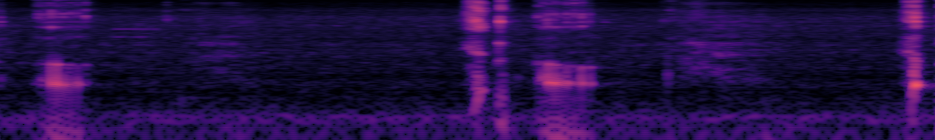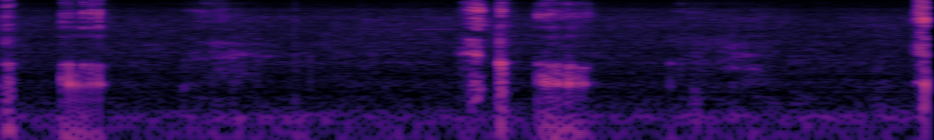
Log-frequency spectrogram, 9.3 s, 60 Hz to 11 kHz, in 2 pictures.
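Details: Adult with rare condition since December 2015 after surgery causing multiple nerve damage (pudendal, phrenic, vagus nerves affected, diaphragm contracting involuntarily): repeated abrupt throat hiccups, some paired with burps, every two to three seconds; persistent intractable hiccups.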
